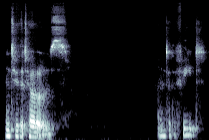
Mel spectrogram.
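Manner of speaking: calm, even voice with long pauses between phrases; guided meditation. Real, not acted. Teacher leading a group body scan from toes upward, calm guided meditation.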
